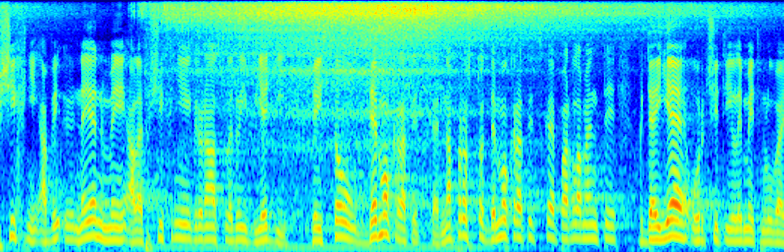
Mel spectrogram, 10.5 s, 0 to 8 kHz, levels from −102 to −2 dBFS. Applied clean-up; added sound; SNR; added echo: none; Rattle (instrument); -1 dB; none.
